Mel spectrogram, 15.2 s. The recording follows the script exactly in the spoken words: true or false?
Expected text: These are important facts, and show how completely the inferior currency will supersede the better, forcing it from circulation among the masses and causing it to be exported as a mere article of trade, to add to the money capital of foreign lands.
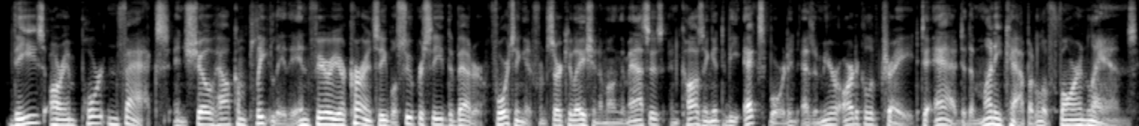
true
